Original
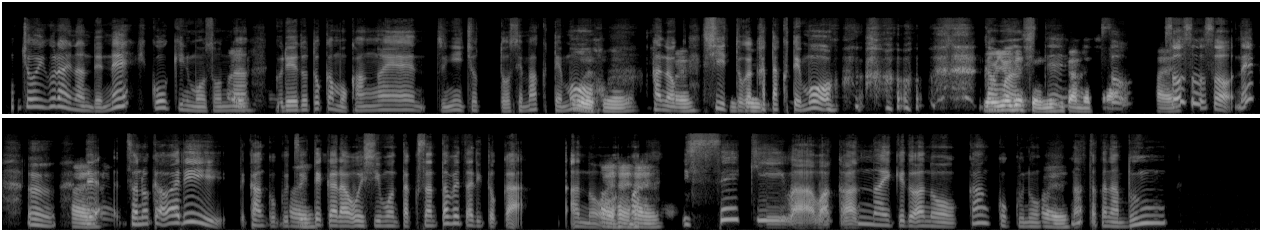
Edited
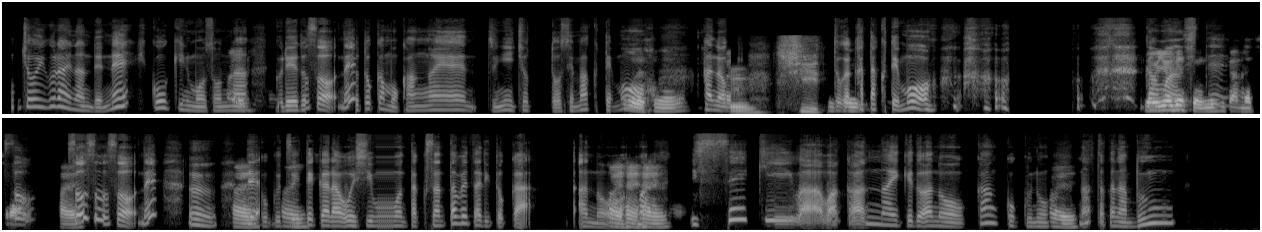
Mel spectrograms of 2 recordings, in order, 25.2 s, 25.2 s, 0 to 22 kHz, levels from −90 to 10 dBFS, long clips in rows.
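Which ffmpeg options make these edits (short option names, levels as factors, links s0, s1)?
-filter_complex "[0:a]asplit=17[s0][s1][s2][s3][s4][s5][s6][s7][s8][s9][s10][s11][s12][s13][s14][s15][s16];[s0]atrim=end=3.042[s17];[s1]atrim=start=12.008:end=12.522[s18];[s2]atrim=start=3.038:end=5.58,asetpts=PTS-STARTPTS,afade=t=out:st=2.538:d=0.004:c=hsin:silence=0.0749894[s19];[s3]atrim=start=5.58:end=6.784,asetpts=PTS-STARTPTS,afade=t=in:d=0.3:silence=0.0749894[s20];[s4]atrim=start=6.78:end=7.29,asetpts=PTS-STARTPTS,asetrate=22932,aresample=44100[s21];[s5]atrim=start=7.286:end=9.1,asetpts=PTS-STARTPTS,afade=t=out:st=1.81:d=0.004:c=hsin,apad=pad_dur=0.63[s22];[s6]atrim=start=9.1:end=10.79,asetpts=PTS-STARTPTS,afade=t=in:d=0.004:c=hsin,afade=t=out:st=1.3:d=0.39:silence=0.334965[s23];[s7]atrim=start=10.79:end=13.552,asetpts=PTS-STARTPTS,afade=t=in:d=0.004:c=hsin:silence=0.334965[s24];[s8]atrim=start=15.238:end=16.432[s25];[s9]atrim=start=16.408:end=16.432[s26];[s10]atrim=start=16.408:end=16.432[s27];[s11]atrim=start=16.408:end=16.432[s28];[s12]atrim=start=16.408:end=16.432[s29];[s13]atrim=start=16.408:end=16.432[s30];[s14]atrim=start=16.408:end=16.432[s31];[s15]atrim=start=16.408:end=16.432[s32];[s16]atrim=start=16.408[s33];[s17][s18]acrossfade=d=0.004:c1=hsin:c2=hsin[s34];[s19][s20]concat=n=2:v=0:a=1[s35];[s34][s35]acrossfade=d=0.004:c1=hsin:c2=hsin[s36];[s36][s21]acrossfade=d=0.004:c1=hsin:c2=hsin[s37];[s22][s23][s24]concat=n=3:v=0:a=1[s38];[s37][s38]acrossfade=d=0.004:c1=hsin:c2=hsin[s39];[s39][s25]acrossfade=d=0.004:c1=hsin:c2=hsin[s40];[s40][s26]acrossfade=d=0.004:c1=hsin:c2=hsin[s41];[s41][s27]acrossfade=d=0.004:c1=hsin:c2=hsin[s42];[s42][s28]acrossfade=d=0.004:c1=hsin:c2=hsin[s43];[s43][s29]acrossfade=d=0.004:c1=hsin:c2=hsin[s44];[s44][s30]acrossfade=d=0.004:c1=hsin:c2=hsin[s45];[s45][s31]acrossfade=d=0.004:c1=hsin:c2=hsin[s46];[s46][s32]acrossfade=d=0.004:c1=hsin:c2=hsin[s47];[s47][s33]acrossfade=d=0.004:c1=hsin:c2=hsin"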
